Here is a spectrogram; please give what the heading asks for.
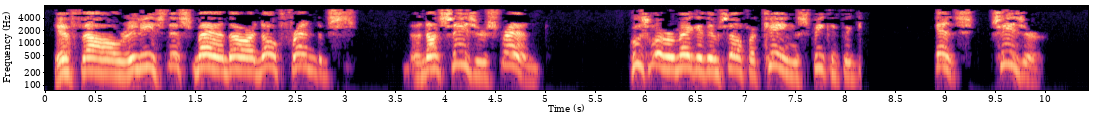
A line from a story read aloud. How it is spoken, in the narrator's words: the Jews cried out, saying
